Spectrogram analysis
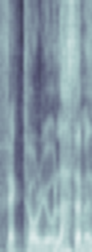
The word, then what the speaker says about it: Factorio: Pretty much it's like Factorio. Last time I said Factorio. In German you would pronounce it like that. Factorio. A is A.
